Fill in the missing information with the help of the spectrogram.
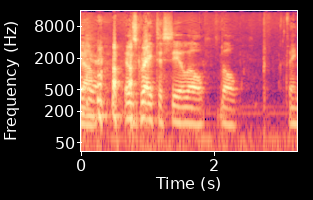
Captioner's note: laughs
